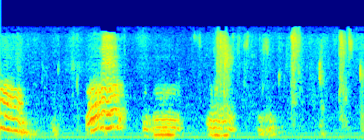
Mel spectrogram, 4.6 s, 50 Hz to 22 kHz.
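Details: Puppies on their 31st day of life, being naughty: short harmonic yelping and growly whining bursts, roughly one per second, fading into softer scrabbling and clicking noises toward the end.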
